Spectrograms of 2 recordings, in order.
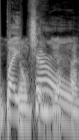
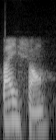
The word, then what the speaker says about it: Paixão: Tu vois, la paille et le champ, tu vois, Paixão. Mais ça s'écrit pas comme ça s'écrit Paixão, non? Oui, mais le X se dit che. Le X se dit che et le AO se dit un.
